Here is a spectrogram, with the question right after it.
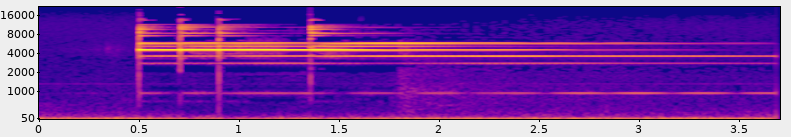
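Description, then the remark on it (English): A meditation bell is struck several times in quick succession, then its bright, clear tone rings on and slowly fades with no one speaking. “Each time as the bell resonates, consider the possibility of riding the exhale.”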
